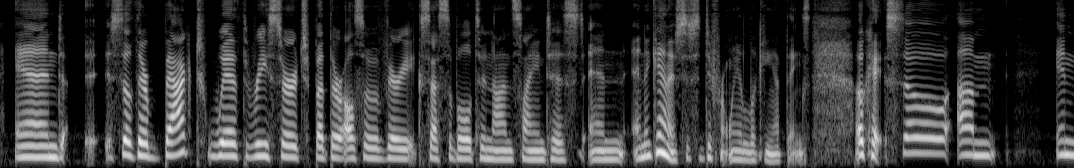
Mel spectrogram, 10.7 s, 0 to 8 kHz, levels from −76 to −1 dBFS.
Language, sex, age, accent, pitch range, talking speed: English, female, 30-49, American, 180-235 Hz, 165 wpm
